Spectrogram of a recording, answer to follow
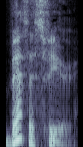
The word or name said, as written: bathysphere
